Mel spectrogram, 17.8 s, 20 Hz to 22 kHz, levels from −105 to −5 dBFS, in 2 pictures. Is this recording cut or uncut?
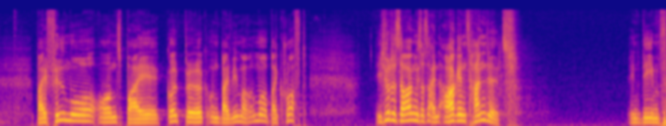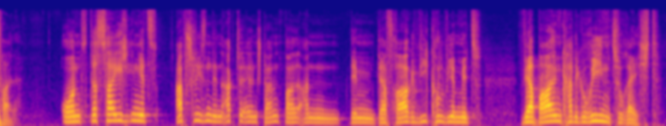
cut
